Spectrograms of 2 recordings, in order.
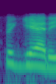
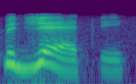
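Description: First: It is said with a plain American pronunciation. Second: It is said with an exaggerated Italian pronunciation. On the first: The speaker calls it right. "At least say spaghetti" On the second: The speaker calls it wrong. "You don't have to say spaghetti or whatever"

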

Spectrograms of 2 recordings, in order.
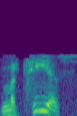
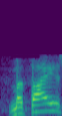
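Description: First: The name is pronounced in a German way. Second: The name is pronounced in an English way. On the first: This is how it is said in Germany. "But it's Matthias in Germany" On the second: This is how the speaker personally says it. "That's what I say"

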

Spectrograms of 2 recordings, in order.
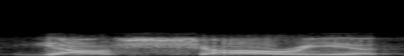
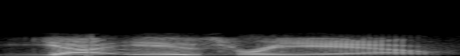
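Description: First: The name is said with a 'shar' sound inside. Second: The name is said as Yah plus Israel. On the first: The speaker calls it right. "that is the Hebrew correct pronunciation" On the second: The speaker calls it wrong. "they're saying Yah-Israel"

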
